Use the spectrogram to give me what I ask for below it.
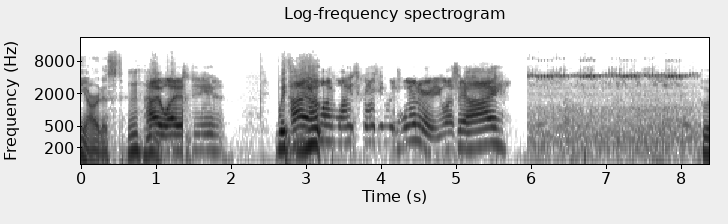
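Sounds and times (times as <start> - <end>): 
speech: 0.0 - 2.0, 2.6 - 6.2
crickets chirping: 5.9 - 8.3.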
